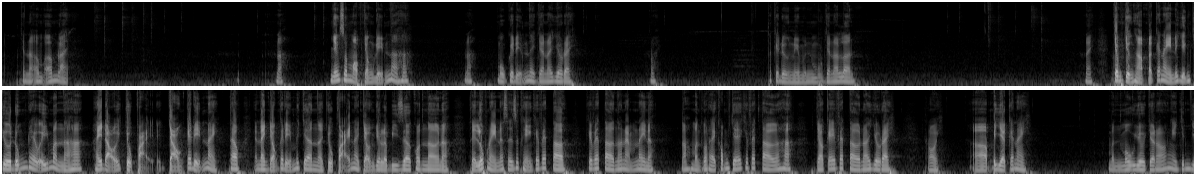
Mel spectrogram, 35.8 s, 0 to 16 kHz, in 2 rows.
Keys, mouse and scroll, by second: 1.0 middle click, 1.4 F3, 1.7-2.1 scroll up 1, 2.4 click, 3.0-3.8 scroll up 1, 3.8 click, 5.1-7.8 drag, 7.8 middle click, 8.7-11.9 drag, 11.9-12.3 scroll down 1, 12.3 middle click, 13.9-14.2 scroll up 1, 14.2 click, 14.6 scroll up 1, 14.8 F3, 15.2 click, 15.4 F3, 16.5-17.3 scroll down 2, 16.8 middle click, 17.8-18.3 scroll up 1, 18.3 right click, 20.3 click, 21.0 middle click, 21.3 click, 22.2-23.2 right drag, 23.5 click, 24.2 F3, 24.7-25.5 scroll up 1, 25.5 middle click, 25.8 F3, 26.2-26.9 scroll up 1, 26.9-27.3 scroll down 1, 27.5 click, 28.8 scroll down 1, 29.1 F3, 29.3 middle click, 29.5 scroll down 1, 29.8-30.4 alt+scroll up 1, 30.4-30.9 alt+scroll down 1, 30.9 middle click, 31.1-31.7 scroll down 1, 31.7 middle click, 33.1-34.2 drag, 34.2 middle click, 34.6 typing, 35.3-35.6 scroll down 1, 35.6 middle click.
